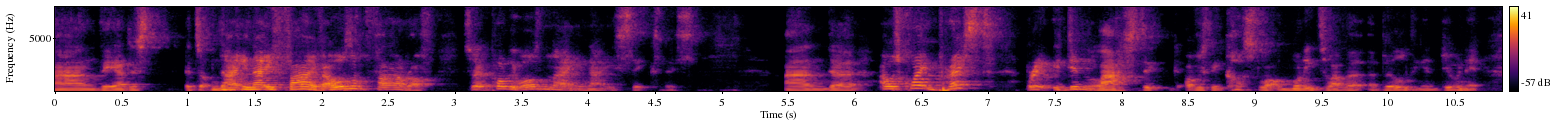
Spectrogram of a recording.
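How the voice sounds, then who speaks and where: A man talks at a very fast pace in a fairly high, somewhat breathy voice. His pitch swings very widely and his loudness rises and falls sharply. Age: 40s. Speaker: podcast guest. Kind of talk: casual chat. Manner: halting.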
